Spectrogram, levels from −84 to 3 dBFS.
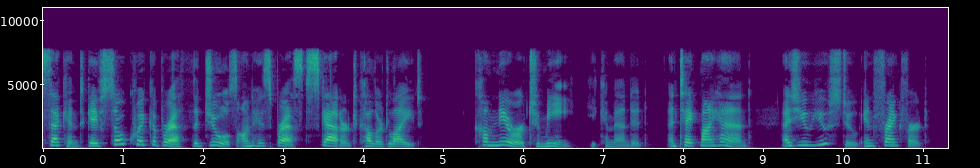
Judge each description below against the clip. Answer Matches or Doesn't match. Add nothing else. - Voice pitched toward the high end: Matches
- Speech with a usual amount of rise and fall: Doesn't match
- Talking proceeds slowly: Doesn't match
